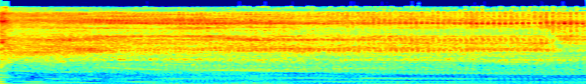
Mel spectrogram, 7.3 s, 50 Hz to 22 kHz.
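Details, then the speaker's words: 2003 Ford Explorer 4.0 V6 first started after a timing chain and broken-guide job, no coolant in yet: loud, harsh, uneven clatter at idle. "it's running pretty noisy a little"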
